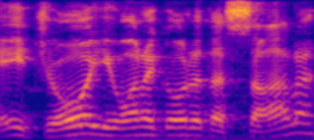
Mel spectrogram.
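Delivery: Canadian accent and pronunciation. Showing how a word sounds Canadian, Canadian accent. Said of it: "that's kind of sounds like a Canadian word".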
